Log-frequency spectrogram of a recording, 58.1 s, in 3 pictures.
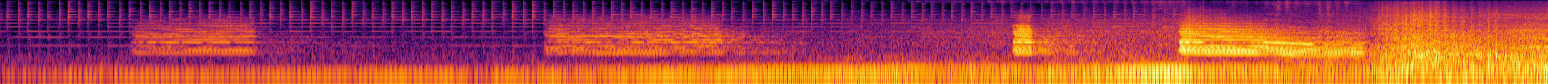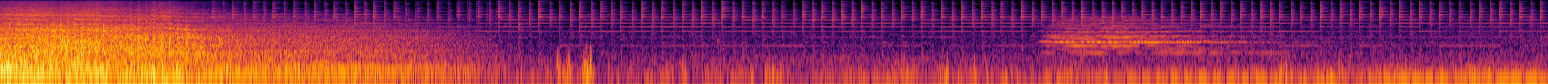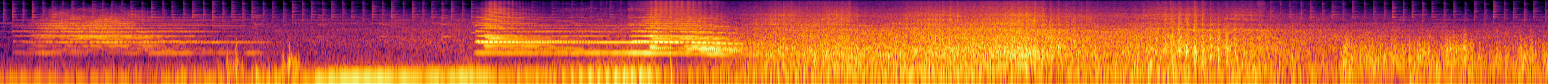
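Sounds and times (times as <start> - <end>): coaches clattering on rails: 0.0 - 58.0
diesel locomotive engine rumbling: 0.0 - 58.0
train air horn blasts: 1.6 - 3.6, 6.8 - 9.8, 12.6 - 13.7, 14.6 - 17.2, 32.4 - 35.2, 38.9 - 42.2, 44.6 - 48.4.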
